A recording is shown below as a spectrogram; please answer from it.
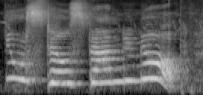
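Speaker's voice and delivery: hammed-up amazement; amazed. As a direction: act astonished for the children. Mock amazement at kids.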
